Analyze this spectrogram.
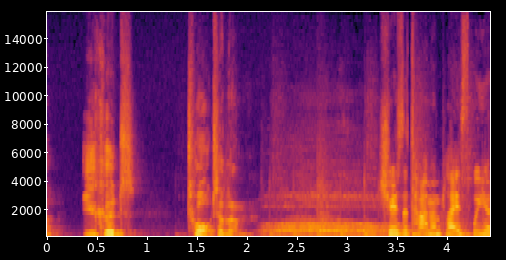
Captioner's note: crowd exclaims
